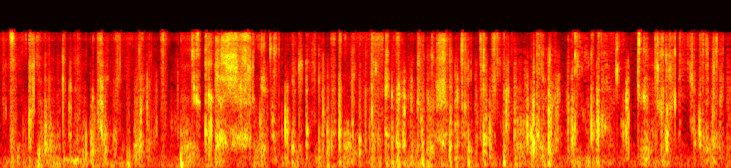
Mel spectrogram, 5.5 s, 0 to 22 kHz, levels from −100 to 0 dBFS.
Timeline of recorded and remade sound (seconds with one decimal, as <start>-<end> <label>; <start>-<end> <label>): 0.0-3.9 remade; 3.9-4.6 recorded; 4.6-5.5 remade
